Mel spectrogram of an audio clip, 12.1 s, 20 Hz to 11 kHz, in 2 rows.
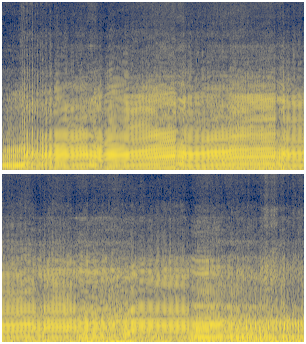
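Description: A 150 RXF dirt bike rides along a path, its engine droning loud and close throughout, with rising and falling revs as the rider shifts and accelerates, alone without talk.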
